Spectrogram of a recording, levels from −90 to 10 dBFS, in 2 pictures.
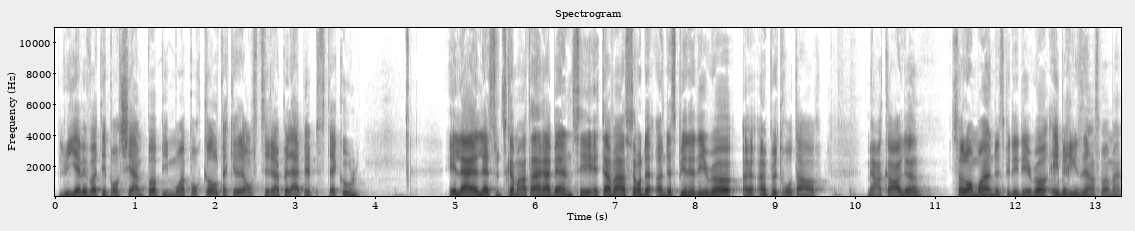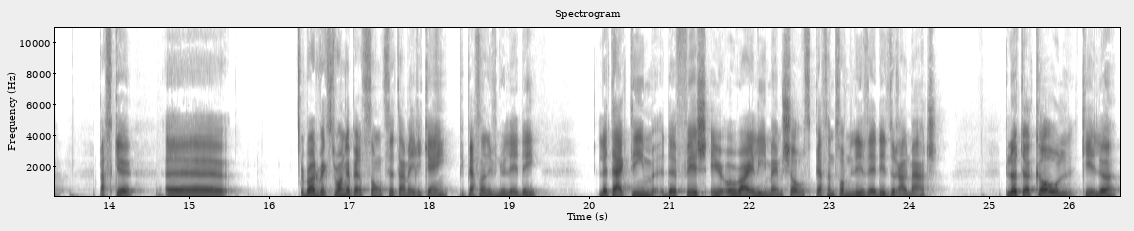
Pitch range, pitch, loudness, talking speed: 135-160 Hz, 145 Hz, -22 LUFS, 205 wpm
